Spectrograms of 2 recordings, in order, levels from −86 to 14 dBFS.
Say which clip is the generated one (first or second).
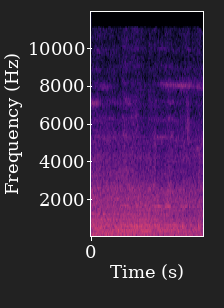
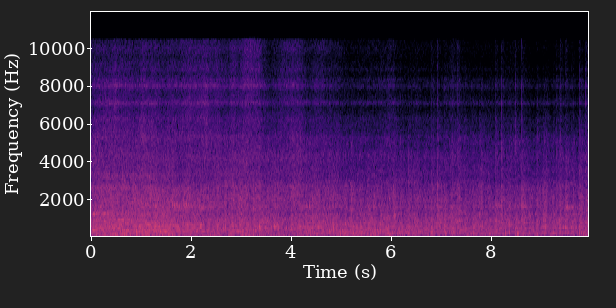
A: second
